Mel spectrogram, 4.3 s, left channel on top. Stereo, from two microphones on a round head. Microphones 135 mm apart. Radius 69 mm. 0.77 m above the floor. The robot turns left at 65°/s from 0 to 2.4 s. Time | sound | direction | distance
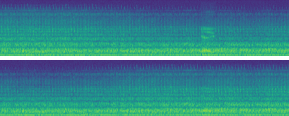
0.0 | a helicopter | 115° left | ?
3.0 | a rattle | 35° left (ahead or behind) | ?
